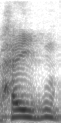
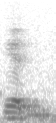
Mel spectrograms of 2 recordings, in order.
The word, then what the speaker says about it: Hedden: How do you pronounce that? Hedden. Yeah. I've seen it both ways and people will I've actually had people almost fight me over how to pronounce Heden Hayden's last name.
